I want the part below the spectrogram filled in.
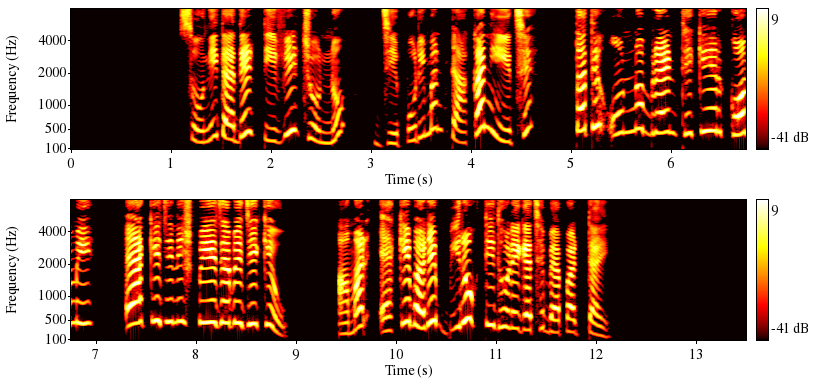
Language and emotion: Bengali, disgusted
